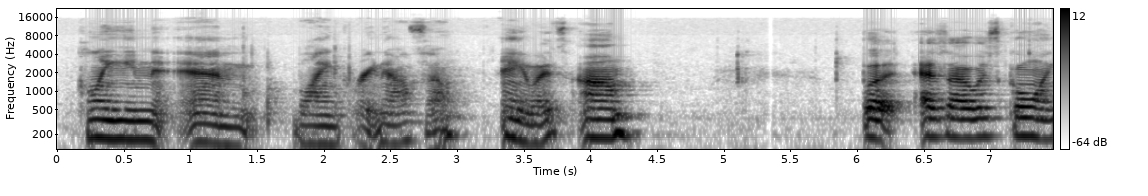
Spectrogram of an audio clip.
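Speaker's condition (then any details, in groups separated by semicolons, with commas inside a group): Disability causing slurred speech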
